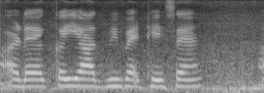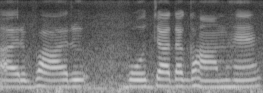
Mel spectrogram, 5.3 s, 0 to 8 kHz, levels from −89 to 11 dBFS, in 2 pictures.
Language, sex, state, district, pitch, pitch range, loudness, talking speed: Hindi, female, Haryana, Rohtak, 220 Hz, 215-230 Hz, -14 LUFS, 125 wpm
